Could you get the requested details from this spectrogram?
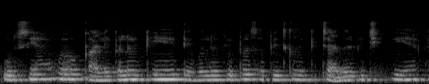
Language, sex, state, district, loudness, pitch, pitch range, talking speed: Hindi, female, Bihar, Sitamarhi, -28 LUFS, 215 Hz, 210-225 Hz, 265 wpm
